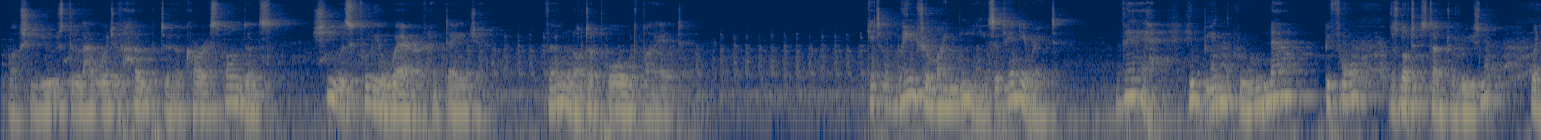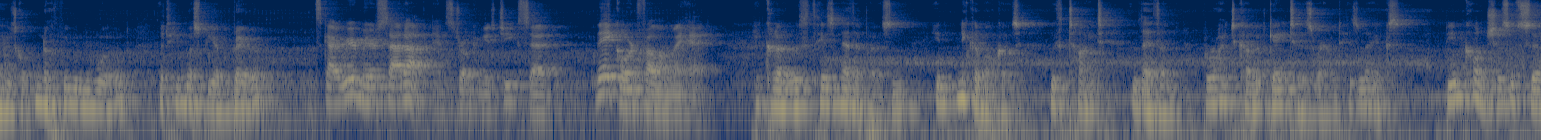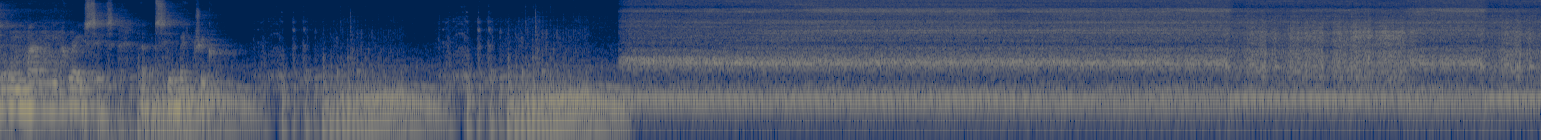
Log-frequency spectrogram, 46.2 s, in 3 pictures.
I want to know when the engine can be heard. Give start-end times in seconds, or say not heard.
0.0-46.1.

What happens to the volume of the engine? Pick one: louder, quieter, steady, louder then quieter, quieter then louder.
louder.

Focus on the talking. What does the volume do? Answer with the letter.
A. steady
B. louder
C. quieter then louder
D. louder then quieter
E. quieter
A.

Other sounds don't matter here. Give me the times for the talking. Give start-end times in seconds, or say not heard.
0.0-7.0, 8.6-33.0.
